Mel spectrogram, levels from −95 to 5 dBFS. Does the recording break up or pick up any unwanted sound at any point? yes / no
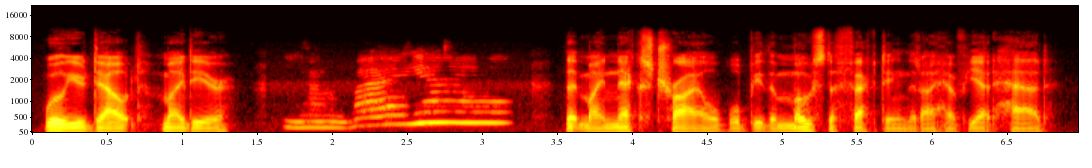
yes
